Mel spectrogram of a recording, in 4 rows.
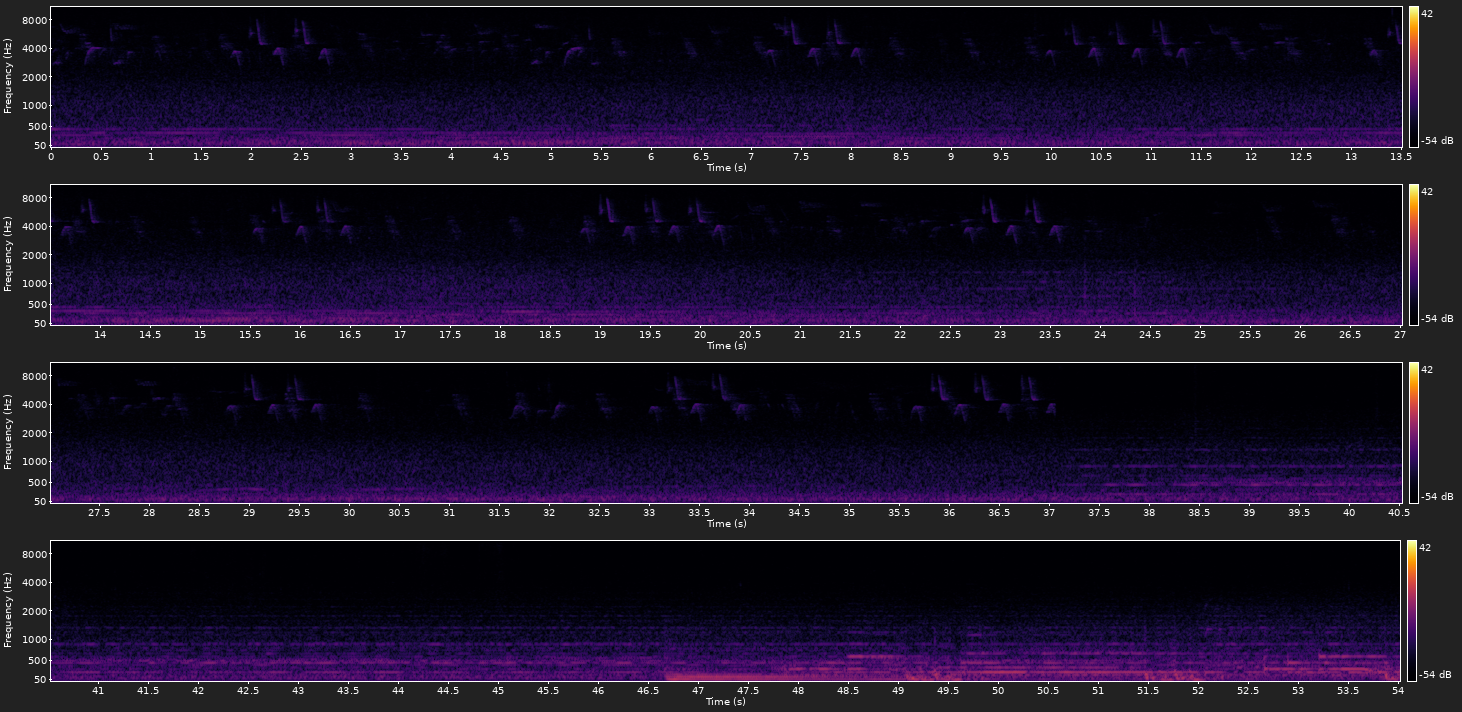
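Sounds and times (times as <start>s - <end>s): birds chirping: 0.0s - 54.0s
low background rumble: 46.6s - 54.0s.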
